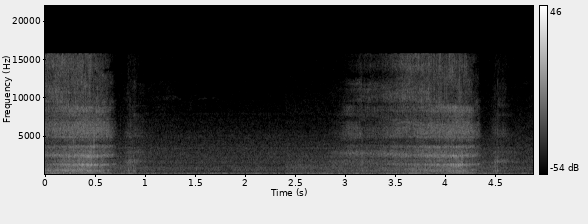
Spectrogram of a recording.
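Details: Loud snoring during sleep in a self-recorded sleep video: two loud, hissing, airy snoring breaths with a steady hum between them.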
